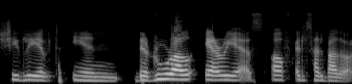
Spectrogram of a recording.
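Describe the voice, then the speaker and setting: A woman with a Spanish accent, dry and close with no echo, in a very clean recording with a silent background. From Colombia. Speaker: reproductive rights lawyer. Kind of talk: panel presentation.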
